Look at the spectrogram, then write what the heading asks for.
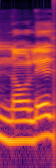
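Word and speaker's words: knowledge: भी व साइलेंट है उसी तरह से नॉलेज है तो यहां पर नॉलेज मिस क्या होता है ज्ञान होता है यहां पर क्या साइलेंट है के साइलेंट है ठीक उसी तरह से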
